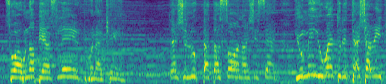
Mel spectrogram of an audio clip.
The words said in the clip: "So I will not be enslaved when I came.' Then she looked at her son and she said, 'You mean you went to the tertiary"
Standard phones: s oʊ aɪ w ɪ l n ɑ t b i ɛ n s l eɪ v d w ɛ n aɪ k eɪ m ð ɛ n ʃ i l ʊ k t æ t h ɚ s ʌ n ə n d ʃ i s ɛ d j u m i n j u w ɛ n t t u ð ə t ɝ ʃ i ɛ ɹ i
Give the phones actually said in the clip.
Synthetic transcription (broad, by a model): s oʊ aɪ w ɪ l n ɑ t b i ɛ n s l eɪ v d w ɛ n aɪ k eɪ m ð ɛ n ʃ i l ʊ k t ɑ t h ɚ s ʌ n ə n ʃ i s ɛ d j u m i n j u w ɛ n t t u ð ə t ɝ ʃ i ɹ i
